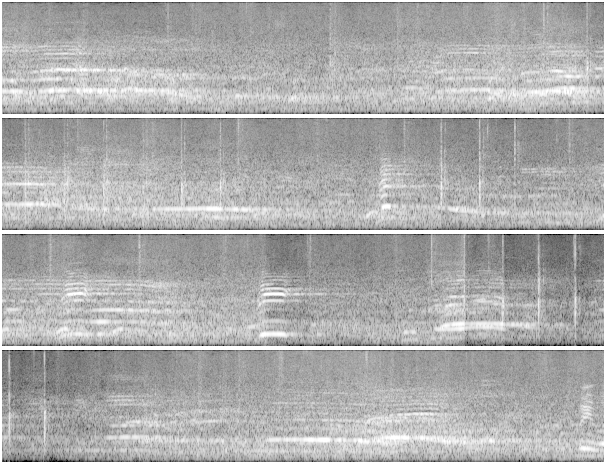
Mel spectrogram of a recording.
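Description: Spectators yelling and cheering on swimmers during a freestyle relay race, with voices rising and falling over a steady crowd din.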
